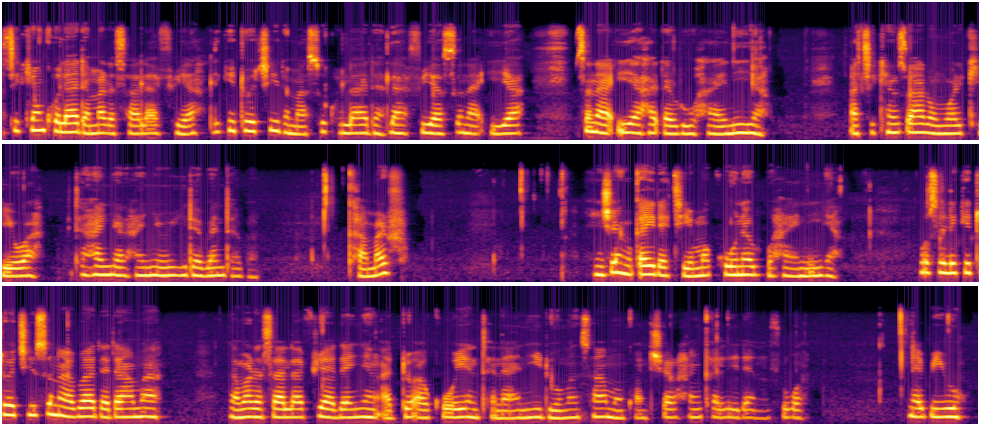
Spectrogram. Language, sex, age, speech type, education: Hausa, female, 46-60, spontaneous, secondary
